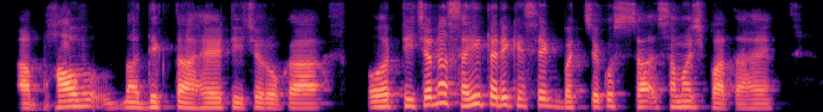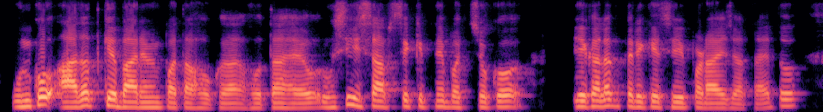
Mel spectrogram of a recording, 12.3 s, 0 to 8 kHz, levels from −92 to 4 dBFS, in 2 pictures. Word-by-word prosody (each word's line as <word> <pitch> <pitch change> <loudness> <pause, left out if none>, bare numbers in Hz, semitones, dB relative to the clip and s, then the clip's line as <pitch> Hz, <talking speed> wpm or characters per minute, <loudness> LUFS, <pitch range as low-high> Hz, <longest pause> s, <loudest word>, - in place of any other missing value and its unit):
अ, 120 - +5
भाव 145 -3 +1
दिखता 145 -1 +1
है 130 +1 +1
टीचरों 125 -2 -3
का 120 -1 +1 0.5
और 160 +2 +2
टीचर 180 +3 +2
ना 255 - +5
सही 205 +6 +4
तरीके 200 -2 +1
से 185 +2 -2
एक 175 -5 -4
बच्चे 145 +1 -3
को 165 - -3
स - - -12 0.3
समझ 155 0 -1
पाता 120 -2 -1
है। 120 0 -5 0.5
उनको 160 +6 +4 0.2
आदत 180 +3 +2
के 180 - +6
बारे 140 -2 +4
में 135 - -2
पता 130 -1 -1
होगा 125 0 -2
होता 125 +1 -1
है। 125 0 0
और 135 - -3
उसी 140 +10 -2
हिसाब 160 -4 +2
से 160 - -1
कितने 155 0 -5
बच्चों 140 0 -4
को 150 0 +3 0.5
एक 160 +1 +3
अलग 170 +2 +2
तरीके 145 -1 +1
से 140 -2 -1
पढ़ाया 125 -1 +2
जाता 120 0 -7
है। 125 - -5
तो 170 0 -4
145 Hz, 210 wpm, -19 LUFS, 130-160 Hz, 0.5 s, के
